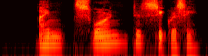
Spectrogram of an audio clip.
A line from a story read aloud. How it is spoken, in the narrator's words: she murmured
